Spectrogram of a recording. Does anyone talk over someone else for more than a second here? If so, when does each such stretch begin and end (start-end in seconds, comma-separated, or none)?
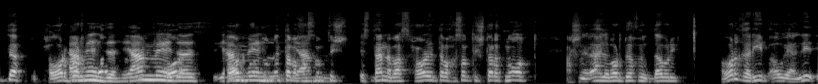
0.7-3.3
